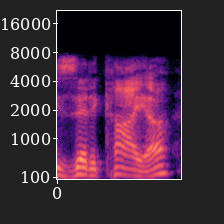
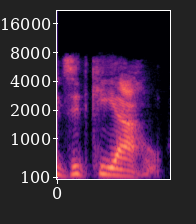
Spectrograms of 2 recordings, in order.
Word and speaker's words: Tzidkiyahu: And I wrote their names above the way I would say them if I were speaking. Like, I'm not going to say Zedekiah, even though that's familiar. I'm going to say Zidkiyahu.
